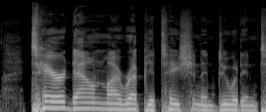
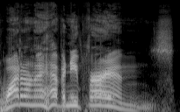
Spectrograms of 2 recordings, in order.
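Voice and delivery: mock wailing complaint; 8 semitones higher than usual. Preacher mimicking a woman who came to him, high mock wail. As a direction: wail it as a caricature.

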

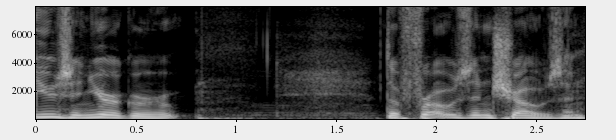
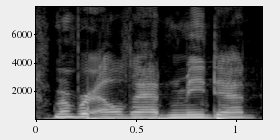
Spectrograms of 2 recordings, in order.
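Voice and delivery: ordinary delivery

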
